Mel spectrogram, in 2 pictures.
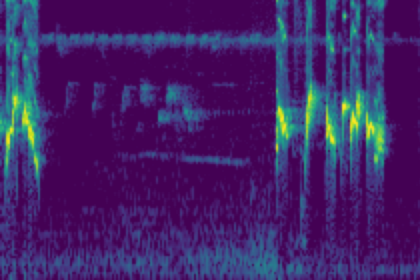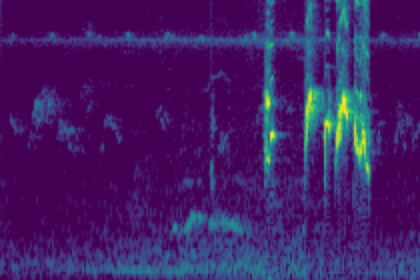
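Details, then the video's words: Caged Red-whiskered bulbul from Thailand, song for training birds or exciting them; three short bubbling warbled phrases separated by long quiet gaps, each phrase a quick cluster of liquid rising notes, a steady faint high tone throughout. "เสียงนกกรงหัวจุก สำหรับต่อ หรือ เปิดให้นกคึก เสียงเพราะๆ"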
